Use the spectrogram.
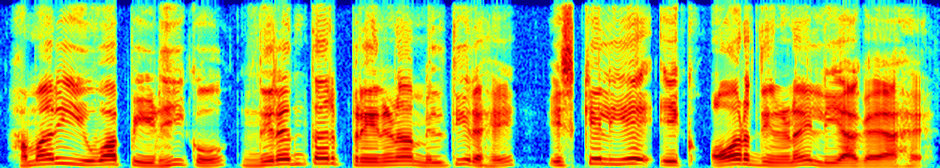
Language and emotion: Hindi, neutral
